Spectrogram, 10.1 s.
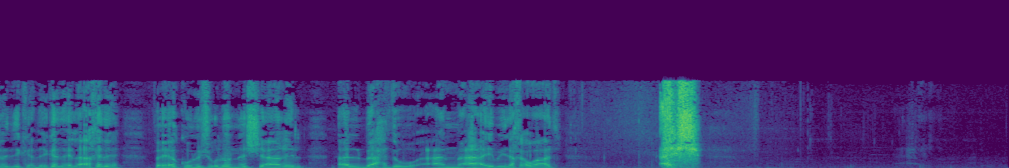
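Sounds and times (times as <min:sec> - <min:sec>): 
speech: 0:00.0 - 0:05.8, 0:06.6 - 0:07.0
faint breathy noise: 0:01.2 - 0:01.6, 0:03.1 - 0:03.4, 0:05.6 - 0:07.8
loud sneeze from a sheikh: 0:06.6 - 0:07.2.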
